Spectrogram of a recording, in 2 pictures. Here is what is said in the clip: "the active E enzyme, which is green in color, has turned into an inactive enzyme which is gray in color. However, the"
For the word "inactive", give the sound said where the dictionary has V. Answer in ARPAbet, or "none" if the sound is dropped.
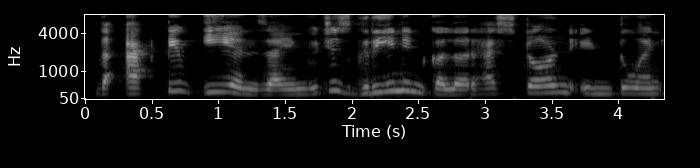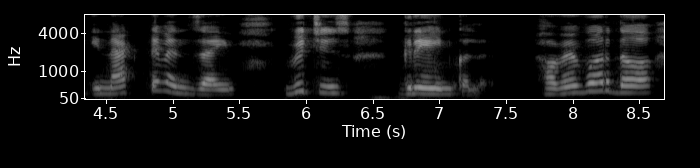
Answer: V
